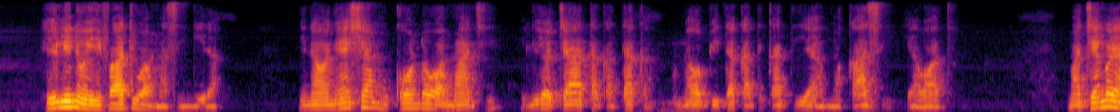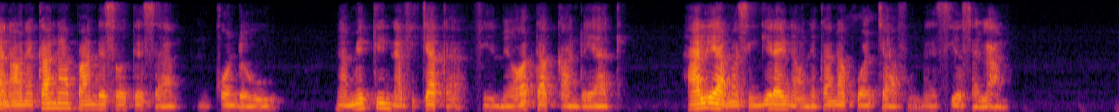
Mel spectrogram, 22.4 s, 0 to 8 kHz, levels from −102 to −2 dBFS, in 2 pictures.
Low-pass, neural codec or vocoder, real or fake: 7.2 kHz; vocoder, 22.05 kHz, 80 mel bands, WaveNeXt; fake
